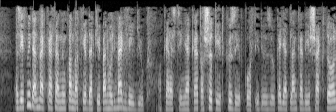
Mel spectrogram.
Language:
Hungarian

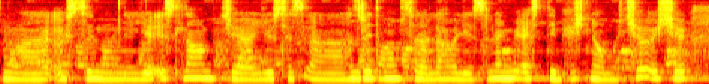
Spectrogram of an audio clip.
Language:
Kashmiri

